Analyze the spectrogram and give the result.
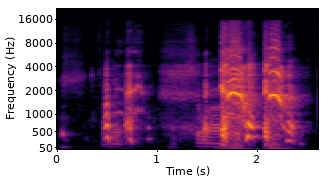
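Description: A person coughs several times in quick succession, starting with a couple of lighter hacks and building to two loud, harsh coughs near the end.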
